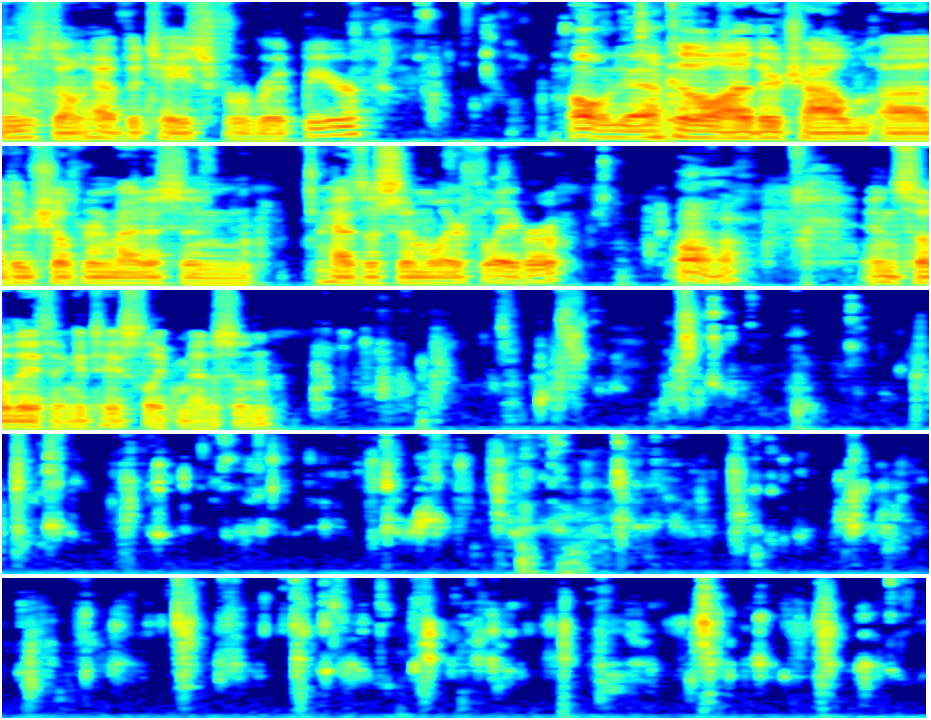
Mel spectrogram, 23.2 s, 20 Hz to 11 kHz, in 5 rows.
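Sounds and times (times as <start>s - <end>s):
speech: 0.0s - 2.0s, 2.8s - 10.7s
wet chewing of a sticky chewy candy: 0.0s - 23.1s.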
